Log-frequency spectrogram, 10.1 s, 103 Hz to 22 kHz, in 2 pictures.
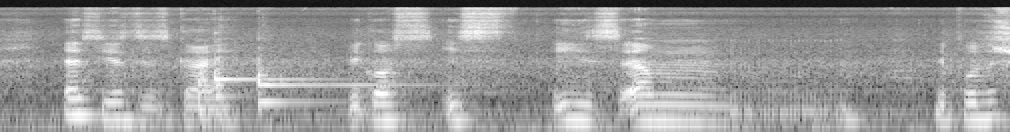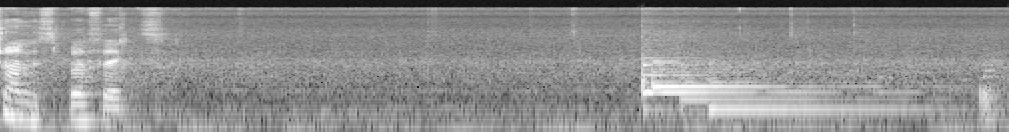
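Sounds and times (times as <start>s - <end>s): low room hum: 0.0s - 10.0s
electronic notification chime: 1.1s - 2.0s.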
